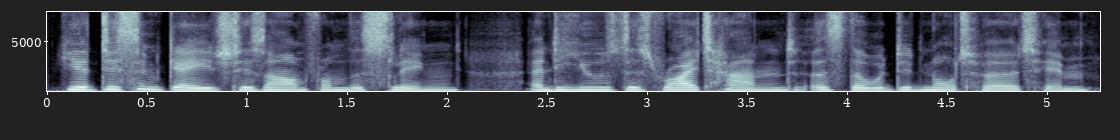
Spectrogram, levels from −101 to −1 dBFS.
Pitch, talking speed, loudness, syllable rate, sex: 205 Hz, 240 wpm, -20 LUFS, 5.0 syllables/s, female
